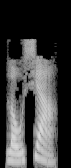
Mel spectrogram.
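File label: "楼下", Mandarin Chinese; chinese flashcards; hsk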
